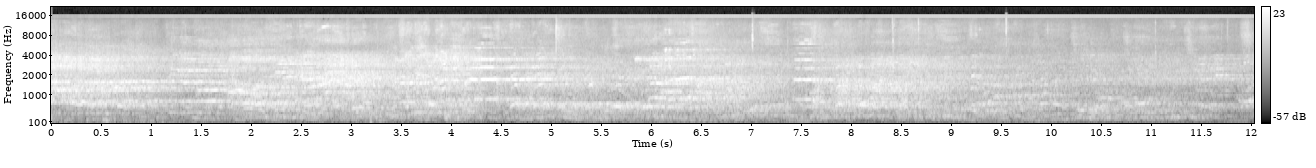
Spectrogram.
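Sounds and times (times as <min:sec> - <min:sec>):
players shouting: 0:00.0 - 0:09.9.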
